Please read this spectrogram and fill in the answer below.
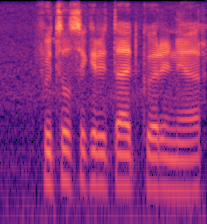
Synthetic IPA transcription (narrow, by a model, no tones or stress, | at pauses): futsəlˠsəkyɾitɛjtkuəɾiniər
